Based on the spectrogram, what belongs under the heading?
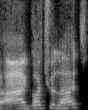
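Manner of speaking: high mock Scouse-German gotcha; Scouse German accent. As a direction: imitate a prankster teammate in a Scouse-German accent. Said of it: "this weird Scouse German accent".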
